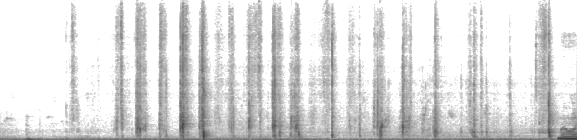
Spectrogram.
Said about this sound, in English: I'm feeling guided to pull one more card.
